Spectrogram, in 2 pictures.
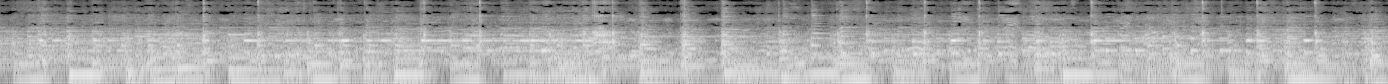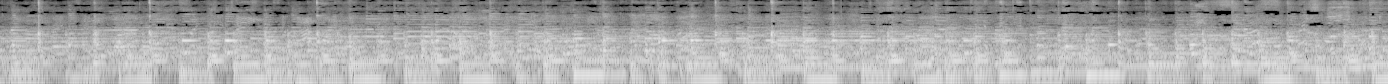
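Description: Live bluegrass instrumental: banjo, mandolin, acoustic guitar and upright bass playing together, with the bass keeping a steady low beat underneath.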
